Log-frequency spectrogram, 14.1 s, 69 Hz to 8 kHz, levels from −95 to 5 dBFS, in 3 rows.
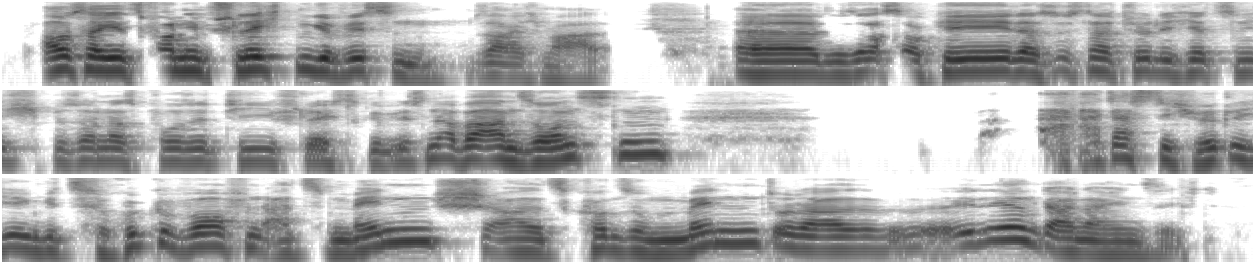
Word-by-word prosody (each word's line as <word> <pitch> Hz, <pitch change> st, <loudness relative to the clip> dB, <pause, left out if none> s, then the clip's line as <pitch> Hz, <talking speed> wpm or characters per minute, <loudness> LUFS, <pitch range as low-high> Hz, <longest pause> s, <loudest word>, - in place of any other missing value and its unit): Außer 180 Hz, +2 st, +7 dB
jetzt 170 Hz, -1 st, +7 dB
von 185 Hz, -1 st, +3 dB
dem 170 Hz, -2 st, +3 dB
schlechten 180 Hz, +1 st, +4 dB
Gewissen, 145 Hz, -9 st, +1 dB
sage 125 Hz, -2 st, -6 dB
ich 115 Hz, -, -17 dB
mal. 105 Hz, -3 st, -10 dB, 0.5 s
Äh, 145 Hz, -1 st, +5 dB
du 135 Hz, -, -4 dB
sagst: 155 Hz, +3 st, -2 dB
„Okay, 160 Hz, +1 st, +4 dB
das 155 Hz, -1 st, +2 dB
ist 165 Hz, -2 st, -8 dB
natürlich 160 Hz, -2 st, -3 dB
jetzt 150 Hz, -1 st, -5 dB
nicht 150 Hz, +1 st, -9 dB
besonders 145 Hz, 0 st, -6 dB
positiv, 145 Hz, -1 st, -8 dB
schlechtes -, -, -8 dB
Gewissen”, 140 Hz, +5 st, -7 dB
aber 165 Hz, -1 st, +3 dB
ansonsten 180 Hz, +9 st, +1 dB, 1.4 s
hat 180 Hz, -, -7 dB
das 175 Hz, 0 st, -2 dB
dich 150 Hz, -4 st, -4 dB
wirklich 155 Hz, +2 st, -1 dB
irgendwie 135 Hz, -4 st, -2 dB
zurückgeworfen, 165 Hz, +3 st, -2 dB
als 115 Hz, 0 st, -9 dB
Mensch, 210 Hz, -, 0 dB
als 125 Hz, -1 st, -5 dB
Konsument 150 Hz, +9 st, -1 dB
oder 145 Hz, -2 st, +1 dB, 0.4 s
i -, -, 0 dB
in 195 Hz, -, -5 dB
irgendeiner 210 Hz, -, +2 dB
Hinsicht? 110 Hz, -2 st, -9 dB
155 Hz, 165 wpm, -25 LUFS, 140-170 Hz, 1.4 s, Außer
